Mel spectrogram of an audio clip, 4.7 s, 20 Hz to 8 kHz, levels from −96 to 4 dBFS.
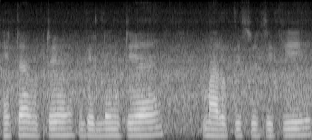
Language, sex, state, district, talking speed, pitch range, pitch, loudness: Odia, female, Odisha, Sambalpur, 90 wpm, 130-140 Hz, 135 Hz, -19 LUFS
